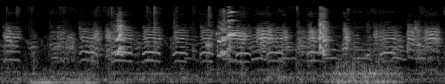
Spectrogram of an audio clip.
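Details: Three canaries, one red, one yellow and one brown, which sometimes quarrel, sing at once in bright, high, rapid trills and chirps that tumble over each other, with soft wing flutters and a low rumble beneath.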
